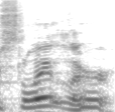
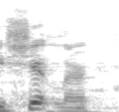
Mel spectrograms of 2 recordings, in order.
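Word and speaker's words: Schlittler: Even though Cam Slitler, I think I'm starting to say his name right. Com comfortably enough not say Shitler.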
